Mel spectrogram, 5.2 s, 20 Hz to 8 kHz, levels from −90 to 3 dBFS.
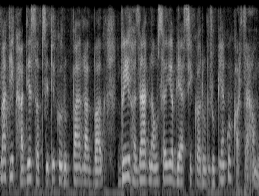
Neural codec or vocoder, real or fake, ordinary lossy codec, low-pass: codec, 24 kHz, 3 kbps, HILCodec; fake; none; 7.2 kHz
